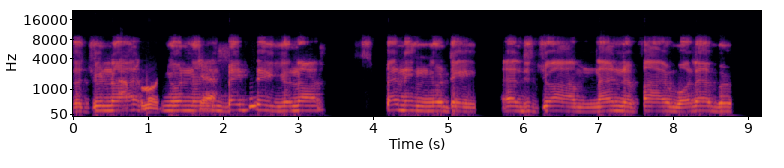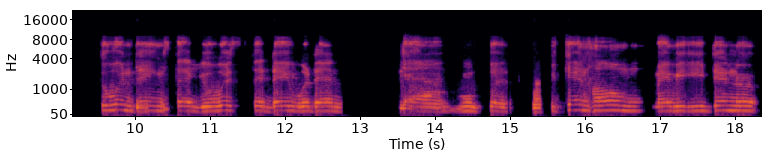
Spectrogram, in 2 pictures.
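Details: Adult man born with cerebral palsy, a wheelchair user with physical limitations, for whom speaking is noted to be hard; dysarthria (cerebral palsy).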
